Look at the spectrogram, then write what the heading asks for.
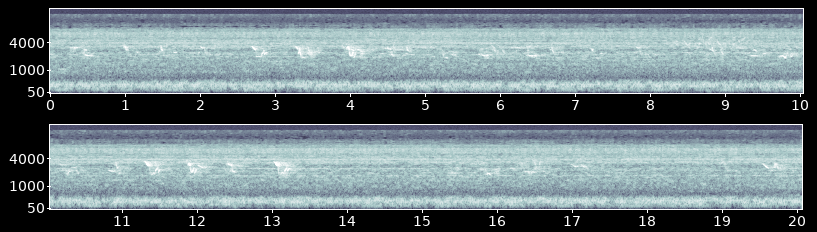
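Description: Birds chirping in short, scattered chirps over a steady low outdoor background noise.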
